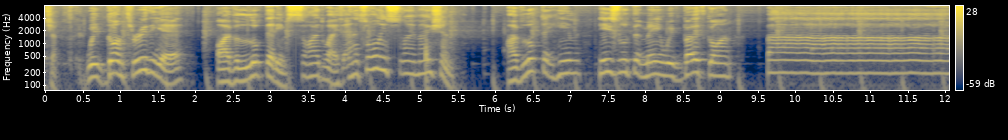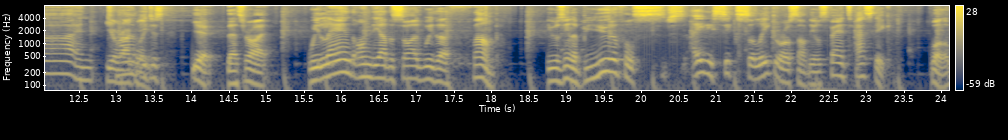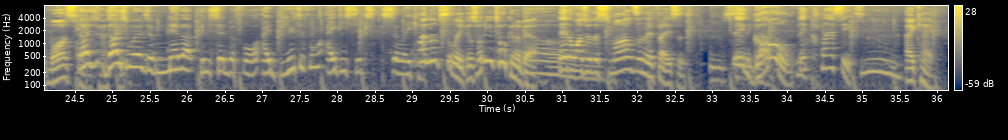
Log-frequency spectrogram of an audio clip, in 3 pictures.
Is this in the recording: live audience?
no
